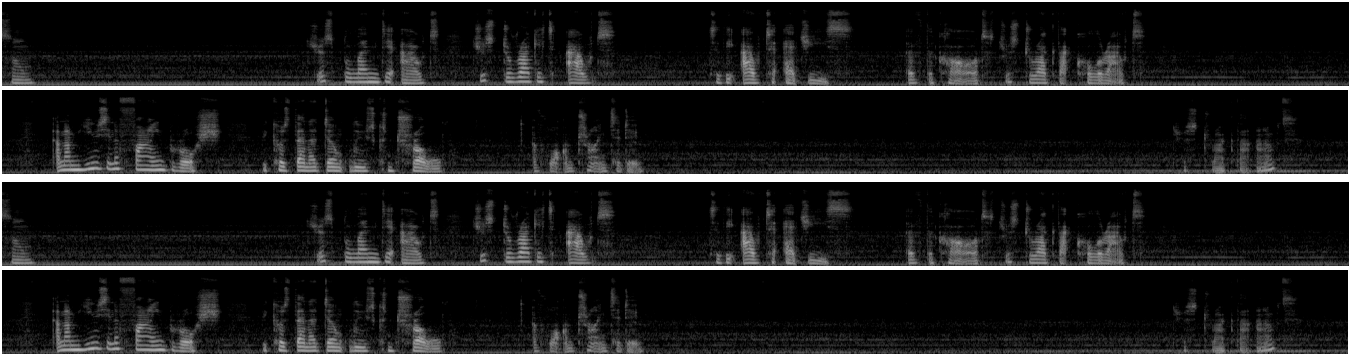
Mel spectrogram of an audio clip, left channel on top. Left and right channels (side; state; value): both; identical; correlation 1.00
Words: Just blend it out. Just drag it out to the outer edges of the card. Just drag that colour out. And I'm using a fine brush because then I don't lose control of what I'm trying to do. Just drag that out.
